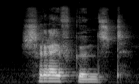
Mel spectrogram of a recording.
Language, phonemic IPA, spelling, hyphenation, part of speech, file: Dutch, /ˈsxrɛi̯f.kʏnst/, schrijfkunst, schrijf‧kunst, noun, Nl-schrijfkunst.ogg
- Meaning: writing, the art of writing, the ability to write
